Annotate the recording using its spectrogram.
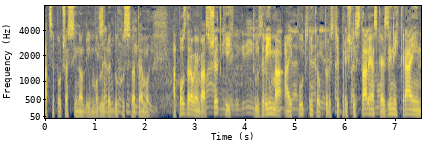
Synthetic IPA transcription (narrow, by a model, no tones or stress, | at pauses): t͡sɛpɔt͡ʃasːinɔd̪imɔd̪lid̪bɛɡ̚d̪uxusʋɛt̪ɛːmu | ʔa̰pɔzd̪ɾaʋujɛmʋaːsfʃɛt̪kiːxt̪uzɾiːmaʔa̰jpuːt̪ɲikɔʊkt̪ɔɾɛːscɛpɾiʃlist̪alɪanskaːjziniːxkɾajiːn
